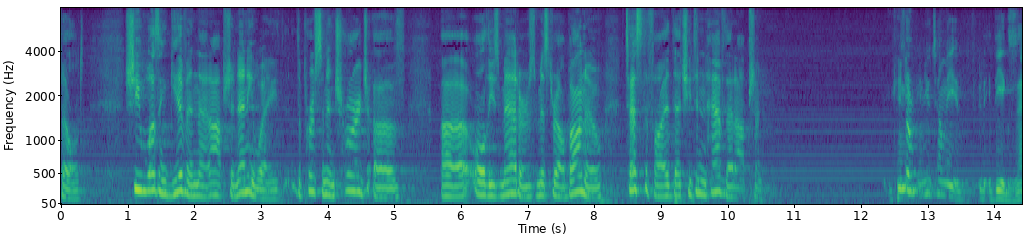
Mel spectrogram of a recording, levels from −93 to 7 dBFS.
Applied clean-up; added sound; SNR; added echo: none; none; none; none.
